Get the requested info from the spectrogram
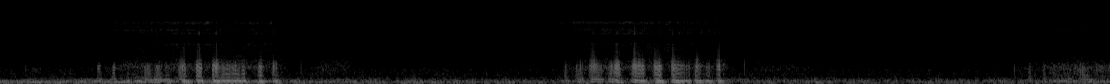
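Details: Maria, an old fawn female pug aged twelve, in Japan in December: deep snores with a throaty, vibrating rattle recur roughly every four seconds, with softer breathing sighs in the gaps.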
